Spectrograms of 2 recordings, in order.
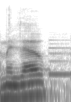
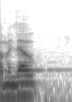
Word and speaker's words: Mehldau: El porqué de traje a Mehldau, según he visto por ahí o he escuchado que se pronuncia. ¿Por qué he traído a Mehldau como cortinas para el día de hoy?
